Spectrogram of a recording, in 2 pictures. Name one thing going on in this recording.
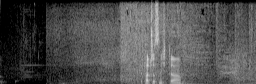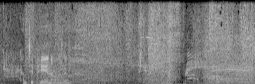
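Magic spells whoosh and crackle amid fighting.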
